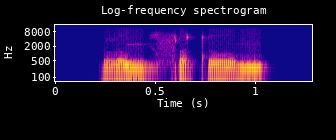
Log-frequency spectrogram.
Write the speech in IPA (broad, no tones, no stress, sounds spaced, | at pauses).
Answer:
l o mʲ ṳ f ɾ ɒ t ɾ o m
